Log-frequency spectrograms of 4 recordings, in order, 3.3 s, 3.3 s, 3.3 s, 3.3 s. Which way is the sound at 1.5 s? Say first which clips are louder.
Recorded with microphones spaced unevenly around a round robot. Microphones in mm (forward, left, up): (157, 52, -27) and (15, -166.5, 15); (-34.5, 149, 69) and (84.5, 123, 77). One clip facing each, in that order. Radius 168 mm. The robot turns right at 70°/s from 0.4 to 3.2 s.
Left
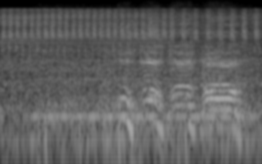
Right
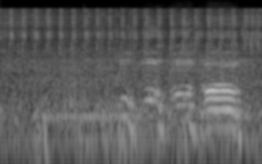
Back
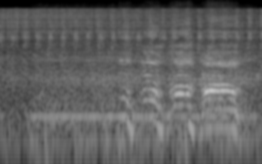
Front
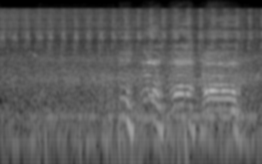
Left 3 dB, back 1 dB; 55° left.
